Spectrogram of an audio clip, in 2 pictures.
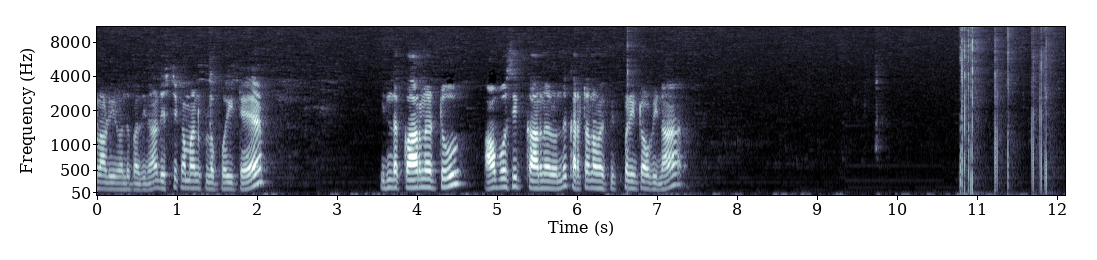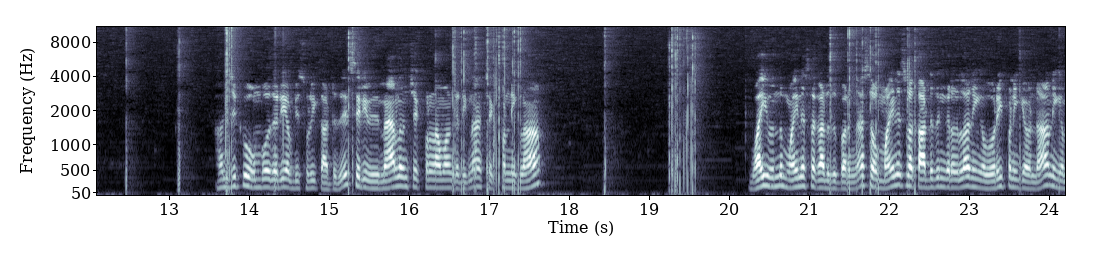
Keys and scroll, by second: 0.3 d, 0.7 i, 1.1 space, 7.9 Escape, 7.9 `, 8.1 Escape, 9.1 d, 9.3 i, 9.5 space, 16.5 space.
